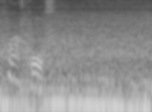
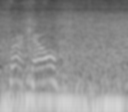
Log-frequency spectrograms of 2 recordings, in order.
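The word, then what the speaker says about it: Kraków: I am going to the city of Crack off. I know it's got crack and people still say crackow, but as my Polish friends will say, no, no, no. It's pronounced crack. So, I'm heading to Crackov for five nights.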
